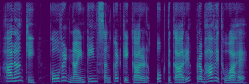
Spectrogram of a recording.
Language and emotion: Hindi, neutral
